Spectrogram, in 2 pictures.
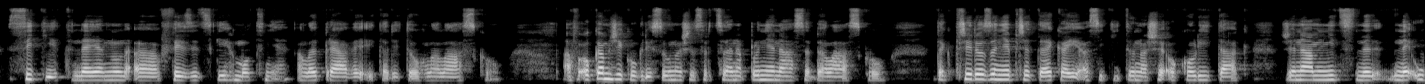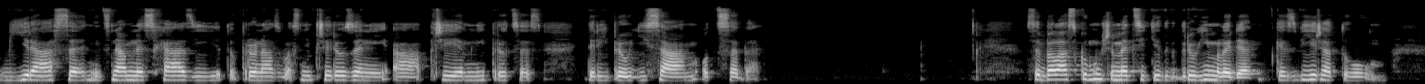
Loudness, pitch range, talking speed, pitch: -16 LUFS, 185-210 Hz, 125 wpm, 200 Hz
